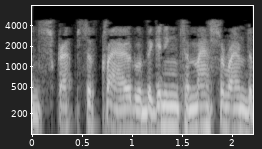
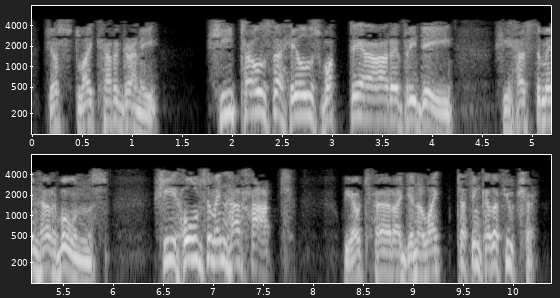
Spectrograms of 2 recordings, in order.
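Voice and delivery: higher, earnest Scottish lament; Scots clan chief, brooding; 7 semitones higher than usual. A narrator's reading. Rob broods aloud about the young hag, earnest. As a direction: muse earnestly in broad Scots.

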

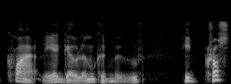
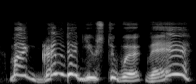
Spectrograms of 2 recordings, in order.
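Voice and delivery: high, slow and loud woman's voice; insistent woman; 6 dB louder, slower than usual. A narrator's reading. Woman telling the new postmaster about granddad, insistent. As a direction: proudly announce it, pitched way up. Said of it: "she repeated".

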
